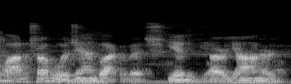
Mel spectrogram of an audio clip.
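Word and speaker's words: Błachowicz: But if I say it like Blachowicz, that's it sounds a little bit more what's Slovakian. But if you say Blachowicz, that sounds more Polish. It means Polish.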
